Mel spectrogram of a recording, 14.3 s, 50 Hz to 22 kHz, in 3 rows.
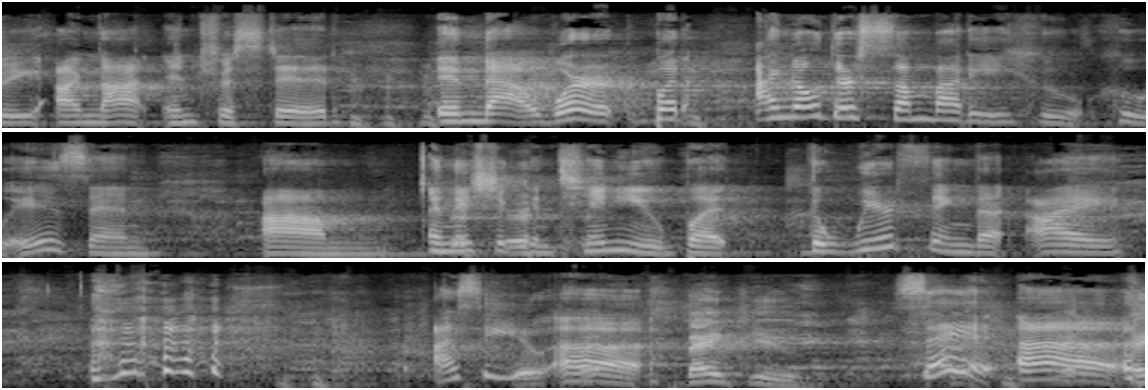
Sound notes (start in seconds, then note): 9.3 audience laughing, reacting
